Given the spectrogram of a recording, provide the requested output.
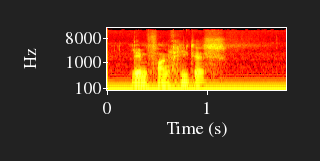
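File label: "lymphangitis", Dutch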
